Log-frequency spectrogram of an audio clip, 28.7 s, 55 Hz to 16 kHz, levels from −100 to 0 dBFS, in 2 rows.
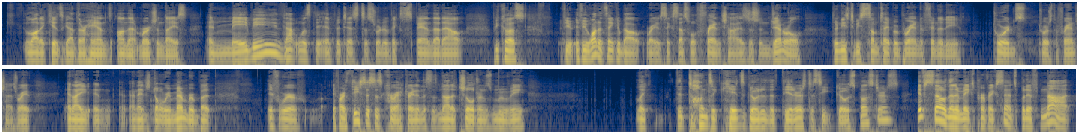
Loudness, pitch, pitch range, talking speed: -23 LUFS, 85 Hz, 80-95 Hz, 205 wpm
